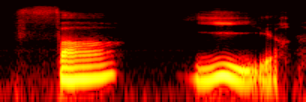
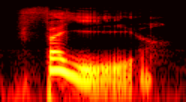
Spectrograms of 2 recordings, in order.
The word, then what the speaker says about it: faillir: Okay, so you don't pronounce this I here, okay? Faillir. Faillir.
